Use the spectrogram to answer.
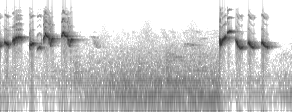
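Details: Orange-headed thrush song played to provoke other birds into a rage: two bursts of loud, quick, slurred whistles, each about a second and a half, separated by a near-silent pause.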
